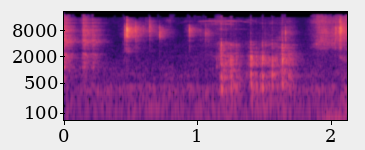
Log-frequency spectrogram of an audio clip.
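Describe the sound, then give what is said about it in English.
Dice clatter and tumble across a hard surface in a quick series of light, sharp clicks that bunch together and then settle, fairly quiet, with no voices, as they are rolled to determine a role-playing character's stats. “I'm gonna let the dice decide my fate.”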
